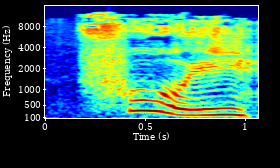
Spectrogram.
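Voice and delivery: huffing and puffing. Narrator reads Tomek's reaction on finding a wagon of cheese, huffing. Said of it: "sapnął Tomek".

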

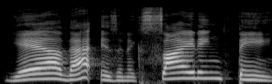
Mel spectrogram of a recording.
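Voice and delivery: slow, ironic, sarcastic delivery. Talking to listeners, sarcastic. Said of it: "I'm being sarcastic".

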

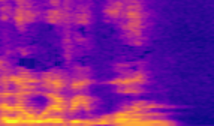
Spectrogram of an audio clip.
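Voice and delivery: groggy just-woke-up early-morning voice. Greeting everyone at the start, in a morning voice. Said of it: "Morning voice".

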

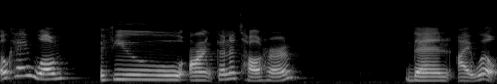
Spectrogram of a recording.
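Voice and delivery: ordinary talk

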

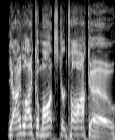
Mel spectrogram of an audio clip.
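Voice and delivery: slow, drawn-out, deliberate movie-star voice. Retelling a performer's bit about ordering a taco: Keanu Reeves voice. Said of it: "he turned into Keanu Reeves".

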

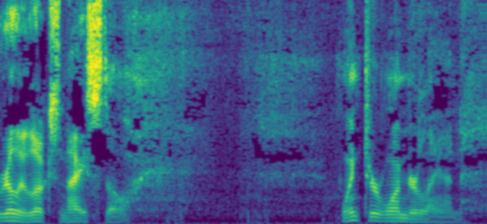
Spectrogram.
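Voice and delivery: breathless, out of breath. Trudging through fresh snow in the driveway, speaking out of breath. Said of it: "I'm out of breath, trudging through the snow".

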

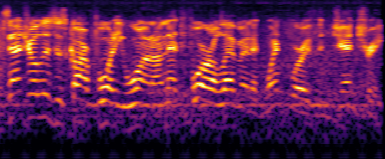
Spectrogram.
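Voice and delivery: ordinary delivery

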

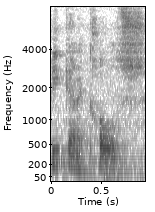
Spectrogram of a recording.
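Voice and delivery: very soft, hushed voice, almost a whisper. Naming a fellow taster's beer on camera, in a soft voice. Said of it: "I'm saying that in a soft voice".

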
